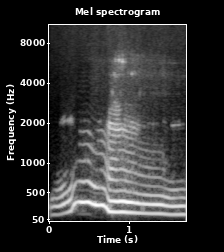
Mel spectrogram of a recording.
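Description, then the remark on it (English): A sea cow bellows once, a drawn-out, low, tonal moan that climbs, then steps down into a steady hum lasting nearly two seconds. No one speaks over it. “bellows again, not threateningly, but just enough to let you know that it's heard you.”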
